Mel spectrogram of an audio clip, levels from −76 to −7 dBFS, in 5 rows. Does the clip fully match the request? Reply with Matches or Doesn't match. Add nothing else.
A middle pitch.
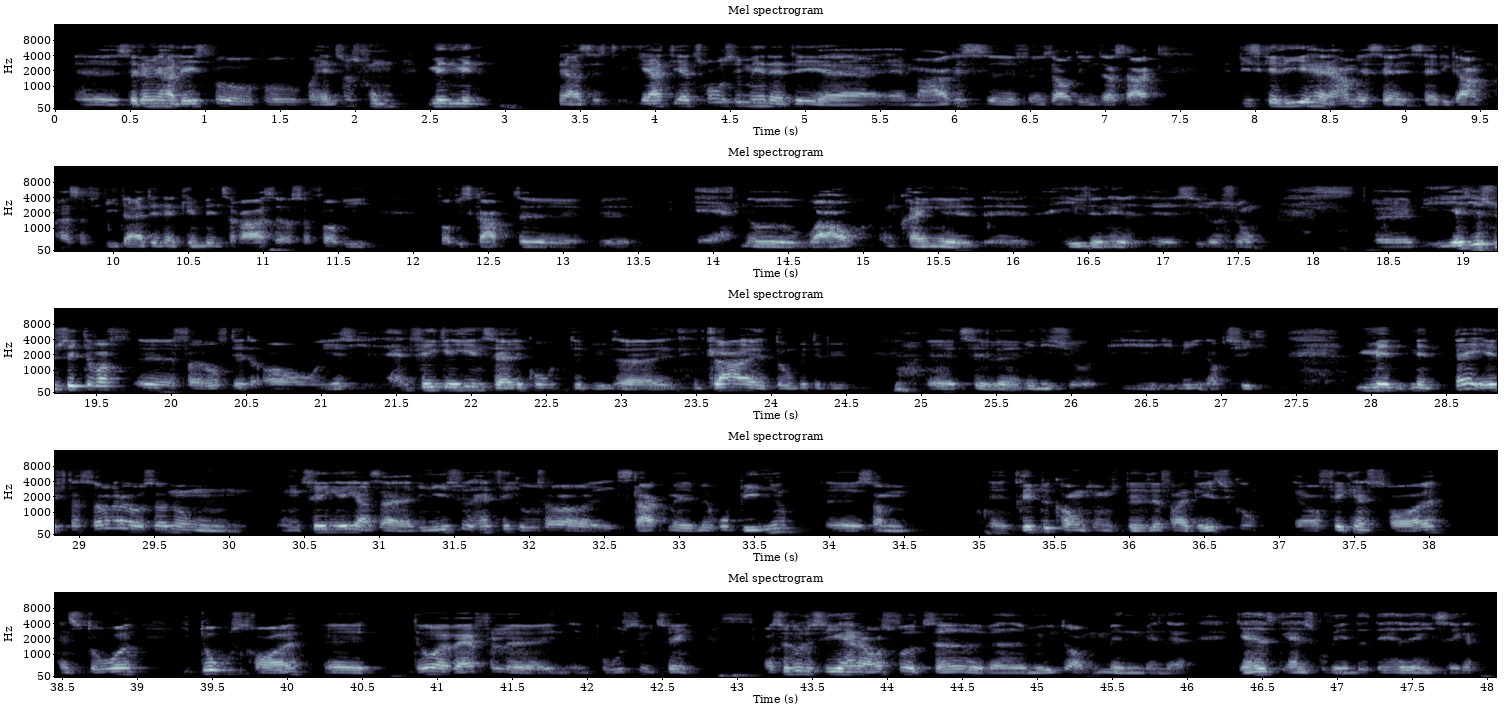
Matches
